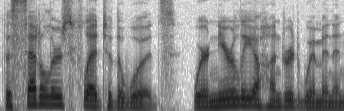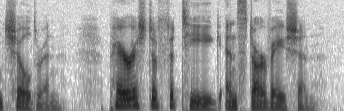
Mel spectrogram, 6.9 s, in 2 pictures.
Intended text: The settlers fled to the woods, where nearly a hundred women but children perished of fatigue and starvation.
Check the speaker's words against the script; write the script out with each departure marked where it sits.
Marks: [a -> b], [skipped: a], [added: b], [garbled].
The settlers fled to the woods, where nearly a hundred women [but -> and] children perished of fatigue and starvation.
